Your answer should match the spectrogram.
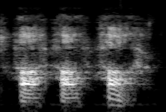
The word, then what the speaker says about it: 555: Oh, and by the way, 555 is pronounced ha, ha, ha. Also, we could also use it for LOL. So if you ever see me use 555, the pronunciation for that in Thai is ha, ha, ha.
